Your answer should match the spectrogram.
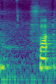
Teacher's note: Kemudian fa ini biasa, fa gitu kayak orang senyum. Bibir bawah bagian dalam bertemu dengan ujung gigi seri atas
